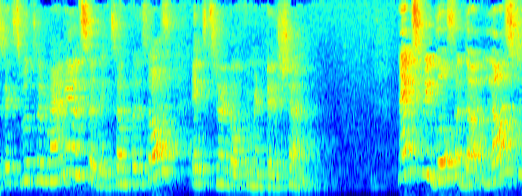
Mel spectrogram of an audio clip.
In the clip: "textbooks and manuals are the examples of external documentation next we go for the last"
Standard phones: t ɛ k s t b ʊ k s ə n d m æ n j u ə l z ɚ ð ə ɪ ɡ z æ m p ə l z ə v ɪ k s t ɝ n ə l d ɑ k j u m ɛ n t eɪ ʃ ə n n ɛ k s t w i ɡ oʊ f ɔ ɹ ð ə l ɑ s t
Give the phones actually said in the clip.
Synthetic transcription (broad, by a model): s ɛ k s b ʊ k s ə n d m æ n j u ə l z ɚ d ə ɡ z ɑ m p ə l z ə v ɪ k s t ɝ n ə n d ɑ k j u m ɛ n t eɪ ʃ ə n n ɛ k s t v i ɡ oʊ f ɔ ɹ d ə l ɑ s t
